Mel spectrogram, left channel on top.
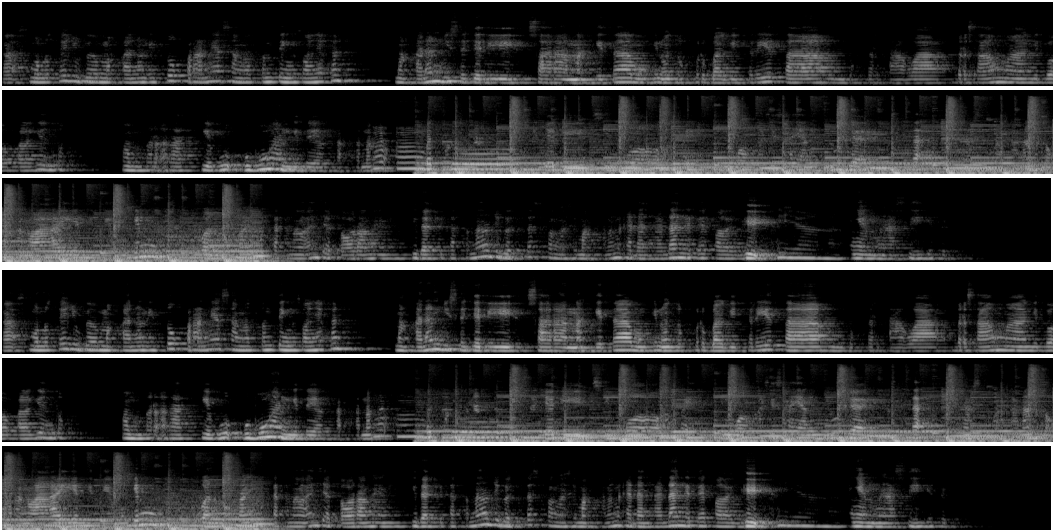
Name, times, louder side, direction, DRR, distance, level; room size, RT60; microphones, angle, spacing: voice 1, 0.0-3.4 3.9-8.4 8.9-11.1 11.7-13.7 14.0-14.2 15.9-19.3 19.6-19.7 20.1-22.6 22.9-25.3 25.7-26.1 26.5-28.6 29.5-30.5, right 3 dB, 60° right, 3 dB, 1.8 m, -30 dB
voice 2, 14.2-15.8 28.8-29.4, left 3 dB, 55° left, 11 dB, 0.7 m, -29 dB
sound 1, 14.6-23.6, equal, 15° left, 1.3 m, -24 dB
16.0 x 9.9 x 3.5 m, 0.63 s
head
